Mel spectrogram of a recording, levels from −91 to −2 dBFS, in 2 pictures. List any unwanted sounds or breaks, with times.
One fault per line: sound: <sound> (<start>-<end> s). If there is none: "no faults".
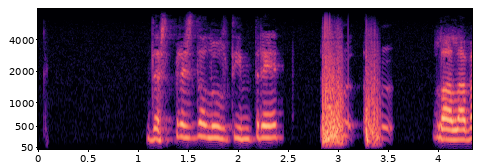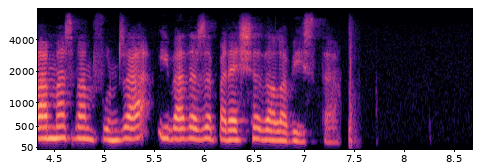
sound: cough (2.8-3.6 s)
sound: thud (7.4-7.6 s)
